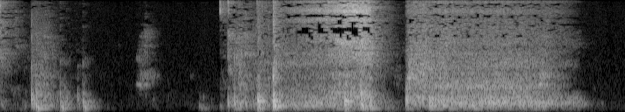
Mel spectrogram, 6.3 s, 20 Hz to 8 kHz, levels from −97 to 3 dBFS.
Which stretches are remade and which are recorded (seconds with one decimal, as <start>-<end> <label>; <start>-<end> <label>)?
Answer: 0.0-6.3 recorded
